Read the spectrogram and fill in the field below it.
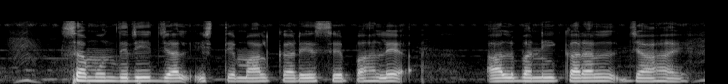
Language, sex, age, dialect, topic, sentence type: Magahi, male, 18-24, Southern, agriculture, statement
